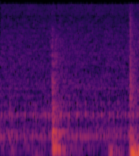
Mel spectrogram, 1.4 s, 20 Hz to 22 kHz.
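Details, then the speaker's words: Amiga 500 at power-on: a few sharp dry ticks under a second apart, the floppy drive head stepping, over a quiet room. "Just plug it in. Oh. I can hear the floppy drive ticking over."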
